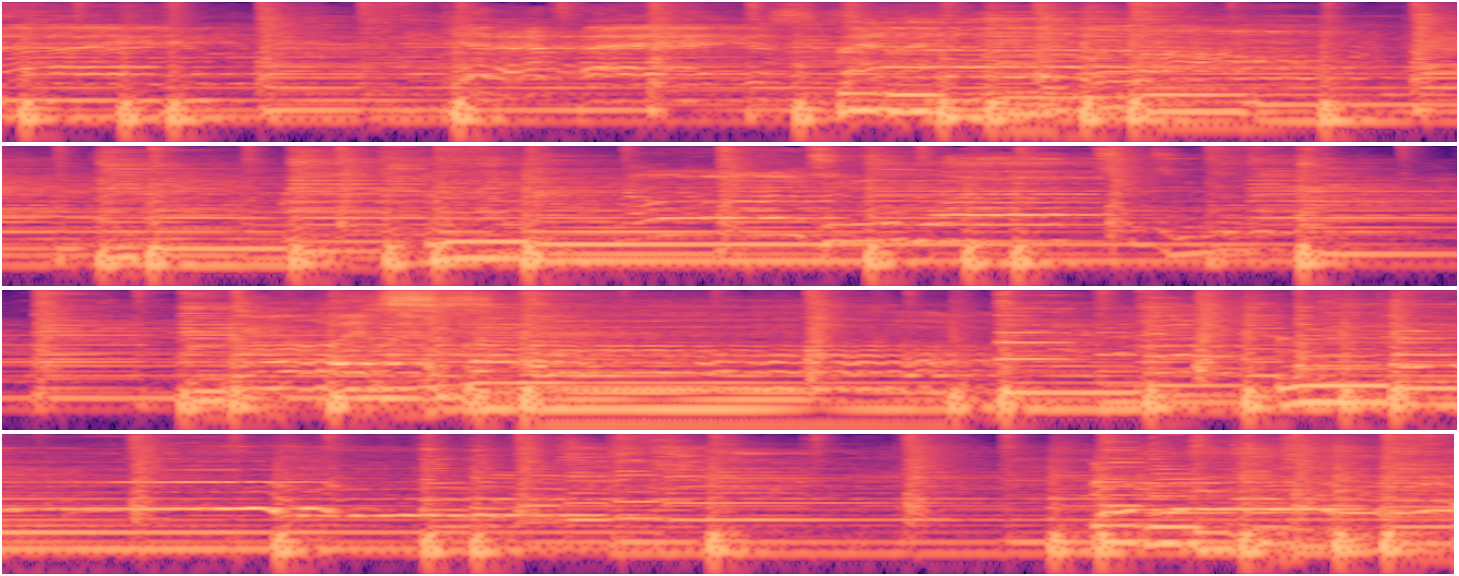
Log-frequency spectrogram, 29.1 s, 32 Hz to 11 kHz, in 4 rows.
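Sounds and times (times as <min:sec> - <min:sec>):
bass guitar line: 0:00.0 - 0:29.0
guitar playing melodic lines: 0:00.0 - 0:29.0
strummed acoustic guitar: 0:00.0 - 0:29.0.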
